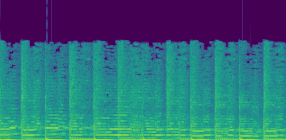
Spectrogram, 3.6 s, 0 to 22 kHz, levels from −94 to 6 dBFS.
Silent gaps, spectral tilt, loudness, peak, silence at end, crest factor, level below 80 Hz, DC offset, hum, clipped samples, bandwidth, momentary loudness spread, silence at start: none; -4 dB/octave; -11 LUFS; 0 dBFS; 0 s; 10 dB; -14 dBFS; under 0.1%; none; under 0.1%; 16 kHz; 2 LU; 0 s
